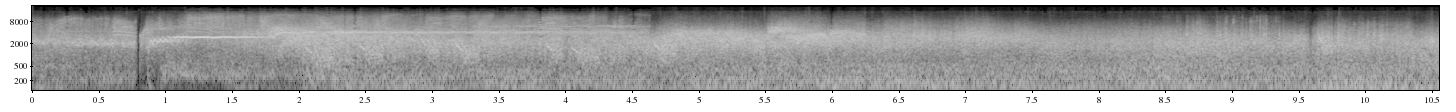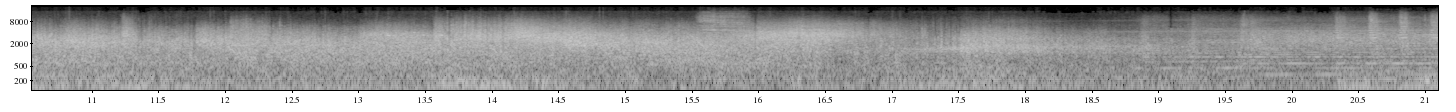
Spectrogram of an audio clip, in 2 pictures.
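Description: In the Space Battleship Yamato II anime, the wave motion gun fires and explodes in a long, loud, roaring blast with crackling bursts that rumbles on for about twenty seconds.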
